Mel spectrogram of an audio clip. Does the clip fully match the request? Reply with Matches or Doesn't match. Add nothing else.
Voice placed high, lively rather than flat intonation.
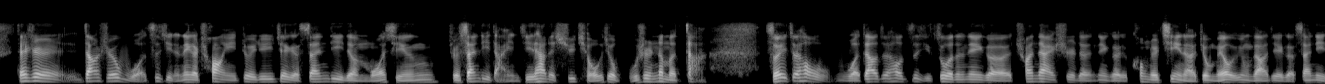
Doesn't match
